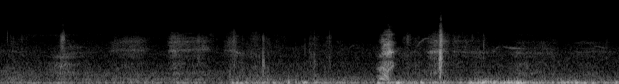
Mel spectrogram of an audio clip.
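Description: A man breathing hard and laboured, worn out near the end of 100 burpees in a weight vest: repeated gasps and forceful exhales, with the two strongest close together about four seconds in.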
